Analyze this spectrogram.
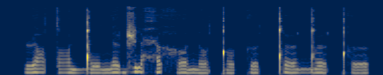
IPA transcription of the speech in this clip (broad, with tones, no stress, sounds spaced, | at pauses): ɭ ɛ˧ tˤ i˨ ŋ͡ǃ o˨ ŋ ɛ˧ ɖ͡ʐ i˦ ħ ə˦ h ʌ˧ n ʌ˨ ŋ͡ǃ ʌ˨ k ə˧ ǃ œ˧ ŋ͡ǃ œ˦˨ ǃʰ ə˧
